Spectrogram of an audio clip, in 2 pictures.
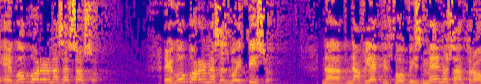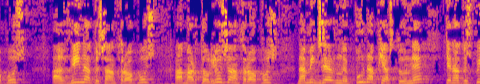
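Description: A man's voice: high-pitched, fairly bright tone. A man preaching a sermon, addressing the congregation as brothers and acting out the voices in his stories. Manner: storytelling, acts out quoted voices, addresses listeners as brothers.

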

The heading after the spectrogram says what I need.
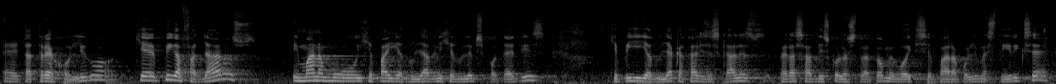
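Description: A man giving a personal testimony to a church gathering, telling his story earnestly, often rising and falling in pitch and loudness. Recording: long hall reverb, faint background noise.

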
